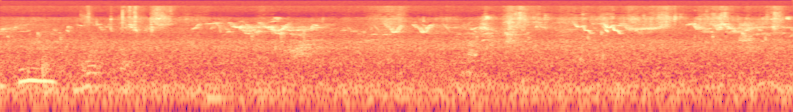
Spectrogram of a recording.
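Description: Faint chirping of small birds, short high calls repeated on and off, over a low steady background hum.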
